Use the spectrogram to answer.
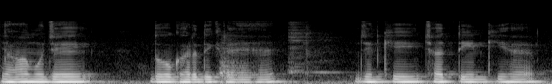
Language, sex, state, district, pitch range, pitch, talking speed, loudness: Hindi, male, Arunachal Pradesh, Lower Dibang Valley, 115-120 Hz, 120 Hz, 130 wpm, -14 LUFS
